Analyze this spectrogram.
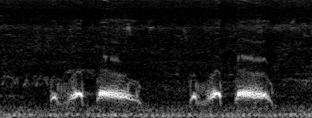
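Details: Spotted dove calling as a lure for a wild dove in a live decoy session. Two soft coo phrases, each a brief note followed by a longer drawn-out one, stand over a low rumbling background.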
